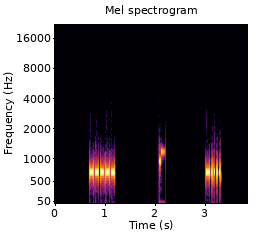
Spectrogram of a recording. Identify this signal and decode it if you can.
Morse code, heard as a keyed tone, about 45 wpm, 700 Hz. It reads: 0 6
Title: Single Character (Letter:Number:Punctuation:Prosign) Alt 45wpm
